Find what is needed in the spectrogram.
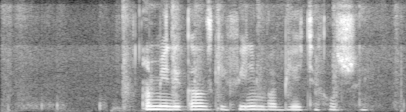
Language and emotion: Russian, neutral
